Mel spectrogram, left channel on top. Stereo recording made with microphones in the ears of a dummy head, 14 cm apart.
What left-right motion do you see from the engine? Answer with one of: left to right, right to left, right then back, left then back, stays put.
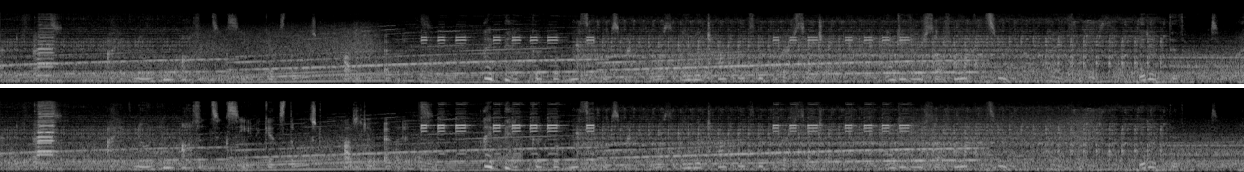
stays put.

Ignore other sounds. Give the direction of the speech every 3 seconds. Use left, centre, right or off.
right, right, left, left.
